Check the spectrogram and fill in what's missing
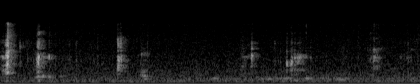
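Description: A solid rectangular block of dry soap, held in the hand, is cut and scraped with a dark knife blade. About seven short, dry, crisp cracks and scrapes come at an uneven pace, each bright and quick to fade over a low, steady background hiss.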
